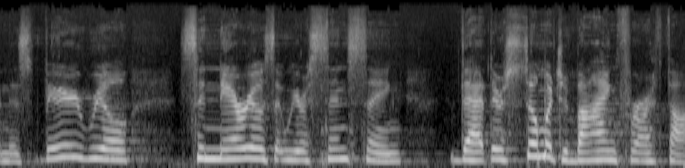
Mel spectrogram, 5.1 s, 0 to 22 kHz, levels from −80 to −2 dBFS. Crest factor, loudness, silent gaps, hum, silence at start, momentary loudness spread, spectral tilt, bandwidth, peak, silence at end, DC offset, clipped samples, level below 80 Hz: 16 dB; -23 LUFS; none; none; 0 s; 8 LU; -3.5 dB/octave; 20 kHz; -8 dBFS; 0 s; under 0.1%; under 0.1%; -62 dBFS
